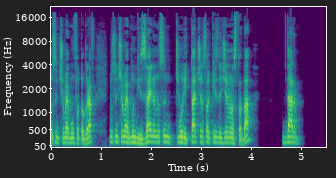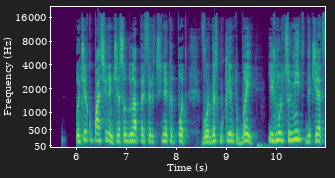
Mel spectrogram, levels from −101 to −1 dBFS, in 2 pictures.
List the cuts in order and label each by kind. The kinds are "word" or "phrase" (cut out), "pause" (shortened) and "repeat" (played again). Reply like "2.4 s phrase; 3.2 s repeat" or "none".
2.5 s word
